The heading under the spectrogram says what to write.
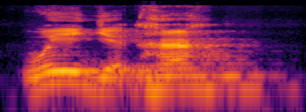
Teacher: ada jim sukun, maka kita harus memantulkannya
